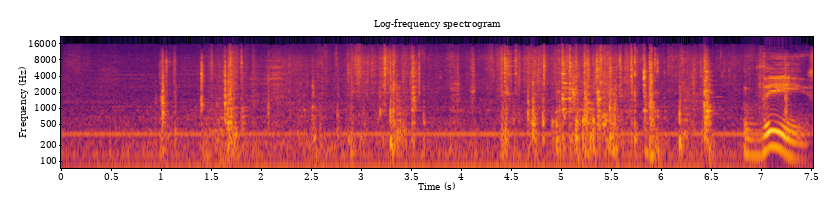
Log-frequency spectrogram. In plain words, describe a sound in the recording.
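Objects clatter and knock as a drawer is rummaged through.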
